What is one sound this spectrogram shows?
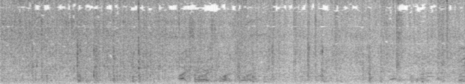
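Plastic balls knock and clatter against robots.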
